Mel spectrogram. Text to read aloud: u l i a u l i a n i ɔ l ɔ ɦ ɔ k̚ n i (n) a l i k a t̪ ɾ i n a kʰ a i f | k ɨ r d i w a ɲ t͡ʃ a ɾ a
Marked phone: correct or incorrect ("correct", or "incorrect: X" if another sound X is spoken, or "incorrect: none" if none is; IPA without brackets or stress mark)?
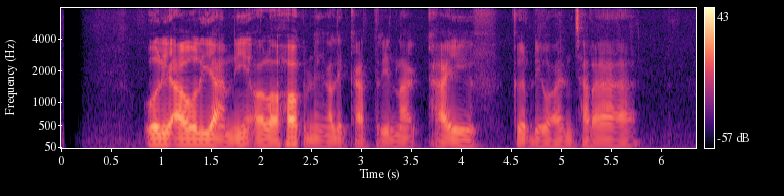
incorrect: ŋ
